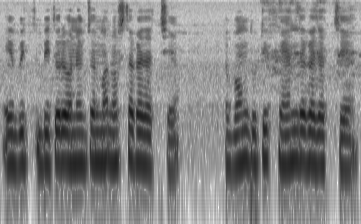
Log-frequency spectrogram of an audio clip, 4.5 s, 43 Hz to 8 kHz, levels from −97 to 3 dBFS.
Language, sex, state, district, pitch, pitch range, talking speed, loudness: Bengali, female, Assam, Hailakandi, 180 Hz, 175-185 Hz, 145 wpm, -15 LUFS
